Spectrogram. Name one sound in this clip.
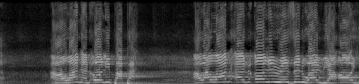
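A woman speaks loudly and with animation through a microphone in a large echoing hall.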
